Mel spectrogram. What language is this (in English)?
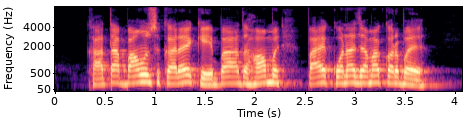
Maithili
